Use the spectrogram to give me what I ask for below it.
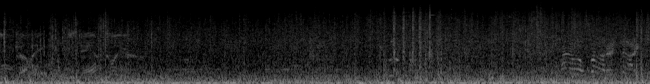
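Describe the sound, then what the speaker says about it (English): Continuous dense rumble of orbital barrage explosions in a shooter video game, heavy low booms layered with crackling gunfire-like bursts throughout, loud and sustained with no pauses. "Orbital barrage incoming."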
